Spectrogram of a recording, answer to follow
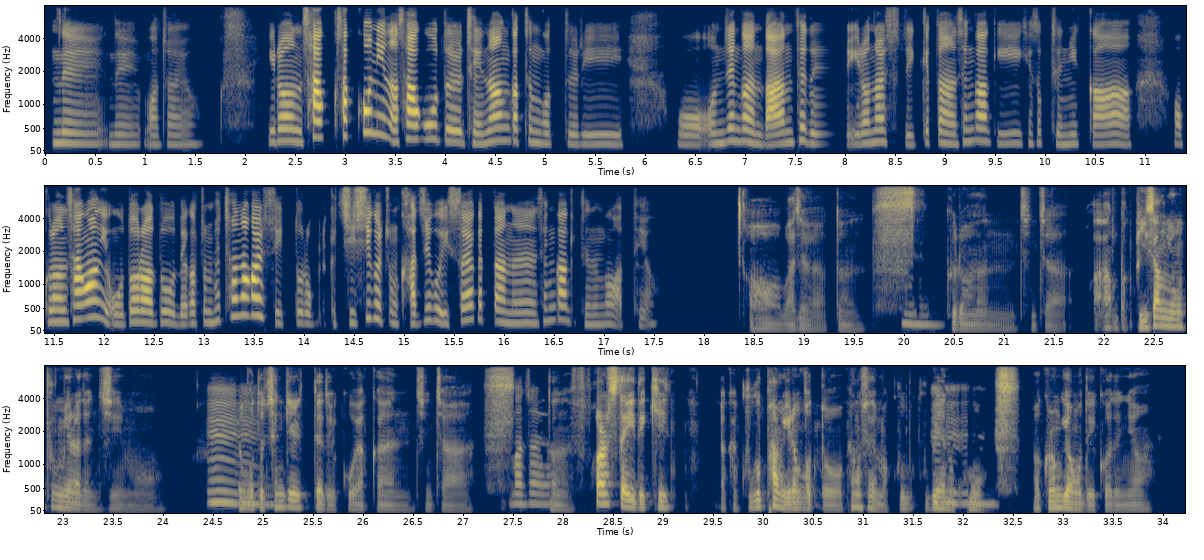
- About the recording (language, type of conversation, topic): Korean, unstructured, 재난이나 사고 뉴스를 접했을 때 가장 먼저 드는 감정은 무엇인가요?
- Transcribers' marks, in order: distorted speech; other background noise; put-on voice: "first aid kit"; in English: "first aid kit"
